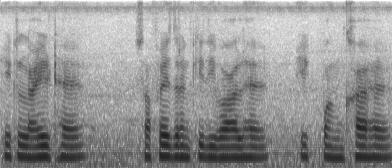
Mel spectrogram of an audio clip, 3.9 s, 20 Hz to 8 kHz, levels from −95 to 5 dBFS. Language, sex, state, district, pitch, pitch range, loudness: Hindi, male, Chhattisgarh, Raipur, 150 Hz, 145-155 Hz, -15 LUFS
